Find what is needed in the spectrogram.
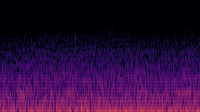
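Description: Steady low rumble of outdoor background noise in a pause between spoken sentences, with faint steady tones above it.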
